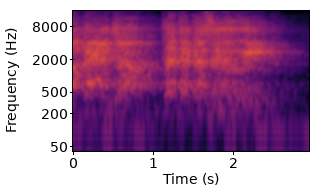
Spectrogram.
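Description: Arena crowd in a Super Smash Bros game chanting a fighter's name in repeated syllables, a loud, dense roar of many voices rising and swelling in rhythmic waves throughout.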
